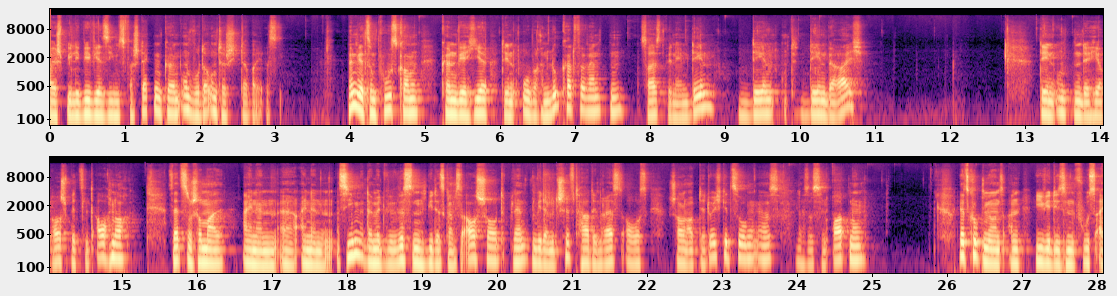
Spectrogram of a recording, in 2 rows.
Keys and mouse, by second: 5.0 middle click, 6.6 alt+shift+click, 7.7 alt+shift+click, 8.4 alt+shift+click, 9.0 middle click, 10.2 click, 10.3 middle click, 10.5 click, 10.6 middle click, 13.2 alt+shift+click, 13.6-15.1 middle drag, 19.3 l, 20.6 shift+h, 21.6 click, 21.9-23.7 middle drag, 23.9 shift+middle click, 25.0 ctrl+middle click, 25.3 middle click, 26.4-28.0 middle drag.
